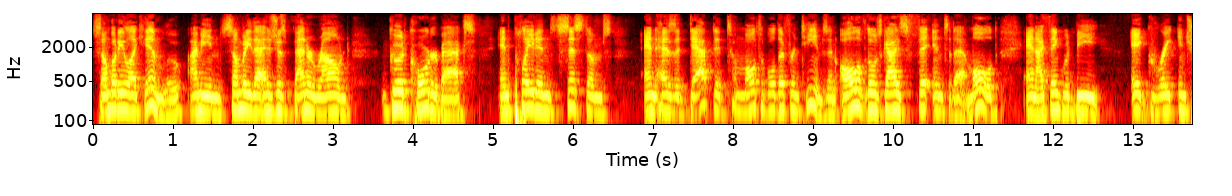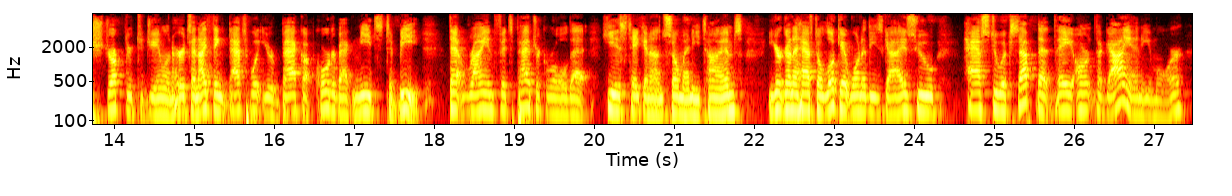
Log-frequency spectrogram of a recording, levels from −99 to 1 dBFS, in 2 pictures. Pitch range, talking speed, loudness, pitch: 135-150 Hz, 195 wpm, -16 LUFS, 140 Hz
